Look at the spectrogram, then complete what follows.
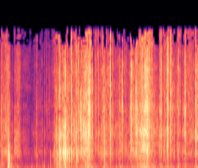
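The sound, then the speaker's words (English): Paper crinkles and rustles as a letter addressed to Sherlock Holmes is unfolded, a dry, crackly stream of small irregular crackles with a few sharper crisp snaps, fairly soft and steady, with no voices. “Here's a letter, and it's addressed to me.”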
